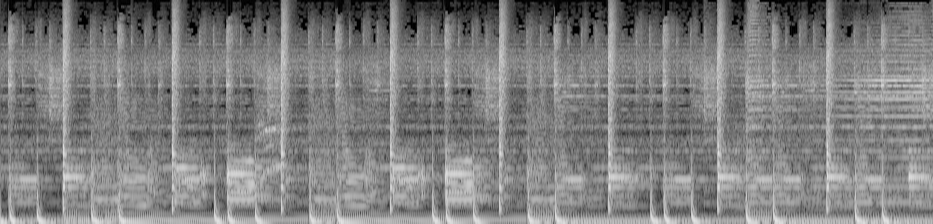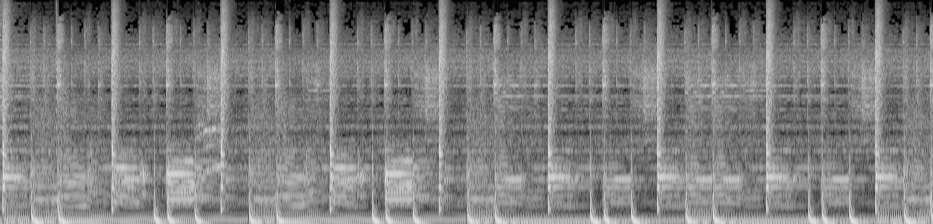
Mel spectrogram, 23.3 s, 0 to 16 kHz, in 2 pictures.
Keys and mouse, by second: 2.3-6.3 drag, 10.0-15.7 drag, 15.9 click, 17.1 click, 17.2 ctrl+z, 18.2-23.3 drag.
